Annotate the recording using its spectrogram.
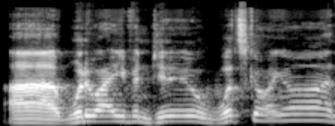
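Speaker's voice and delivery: high, loud excited babble; freaking out. Retold or imitated. Retelling the call-up, high and loud excited panic. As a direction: panic with pure joy. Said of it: "I'm like".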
